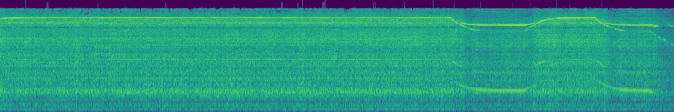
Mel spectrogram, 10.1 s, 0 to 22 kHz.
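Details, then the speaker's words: Repaired Dyson DC22 vacuum: steady high motor whine with even airflow rush, pitch dipping briefly as the power setting changes, then winding down; healthy motor. "I also want to just check and make sure that it is sucking and blowing in the correct places as well"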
